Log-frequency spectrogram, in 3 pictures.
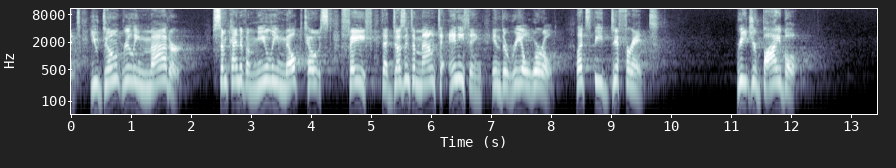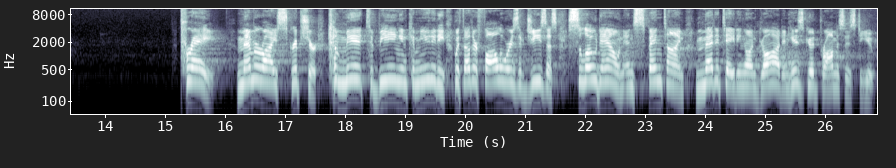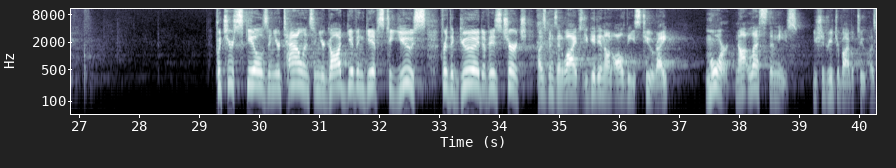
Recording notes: at Grace City Church in Fargo, North Dakota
